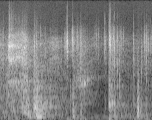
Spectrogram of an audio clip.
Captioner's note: sighing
